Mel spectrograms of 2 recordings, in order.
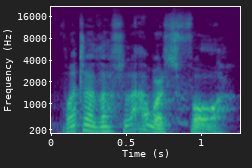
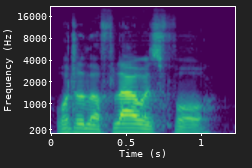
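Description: First: Put-on old guy voice. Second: Redo of the line. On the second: Acted. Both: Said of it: "That sounded like an old guy".

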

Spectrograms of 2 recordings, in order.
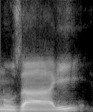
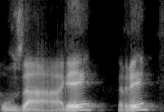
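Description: First: "usari" ending in an ee sound; "usari" with I in place of final E; wrong I ending. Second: Slow "usare" with a clear final E, then "re" alone; drawn-out "usare", ending eh rather than ee; correct E ending. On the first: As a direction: show the mistaken "usari", last vowel I. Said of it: "non usari". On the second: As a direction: stretch "usare" and isolate its last syllable "re". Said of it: "E finale". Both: Shown as a demonstration.

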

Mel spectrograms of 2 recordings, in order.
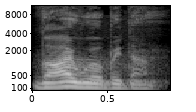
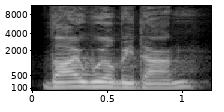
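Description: First: "Thy will be done" lower and softer, falling heavily to a close; final verdict. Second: "Thy will be done" said with an open rising tune, offered up; surrendering tune. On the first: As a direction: let it drop like a sentence passed. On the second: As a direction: hand it over to God, rising on will. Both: Shown as a demonstration. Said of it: "only two kinds of people".

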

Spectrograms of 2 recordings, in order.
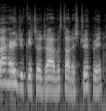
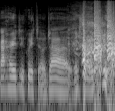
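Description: First: Said in the usual way. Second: Laughing quote. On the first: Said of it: "he said". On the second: Retold or imitated. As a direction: quote brother through laughter. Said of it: "he was like".

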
